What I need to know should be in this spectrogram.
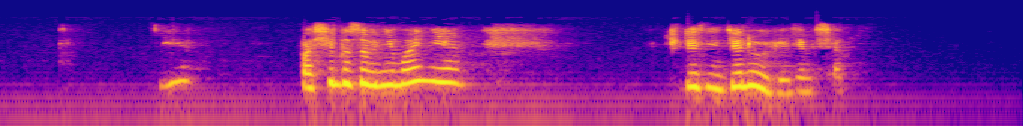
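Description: A young woman speaks briefly and calmly through an online call.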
